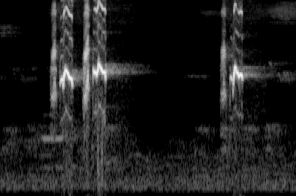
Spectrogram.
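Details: Sooty-headed bulbul calling its companions, delivering a bubbling three-note phrase with a slurred whistled tail, then after a pause a shorter two-note chirp.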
